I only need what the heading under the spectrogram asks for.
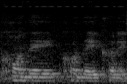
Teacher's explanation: we're not pronouncing the last consonant, connaît, connaît, connaît, so we just hear the vowel sound at the end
